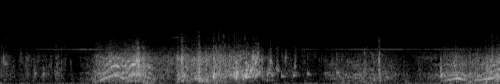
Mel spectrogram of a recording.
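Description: Electric motor and geartrain of an RC scale rock crawler whining, the pitch sliding up and down with the throttle. It comes in from about a second in, drops away around the middle, and picks up again near the end.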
